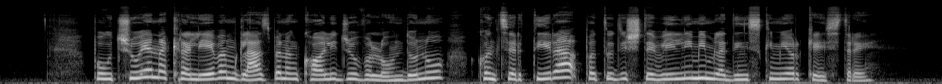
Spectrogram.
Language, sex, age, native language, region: Slovenian, female, 18-29, Slovenian, Central Slovenia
